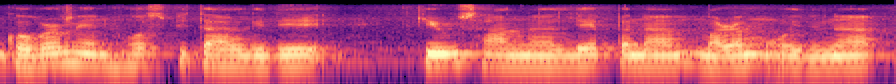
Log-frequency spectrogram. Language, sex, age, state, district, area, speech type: Manipuri, male, 18-30, Manipur, Bishnupur, rural, spontaneous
